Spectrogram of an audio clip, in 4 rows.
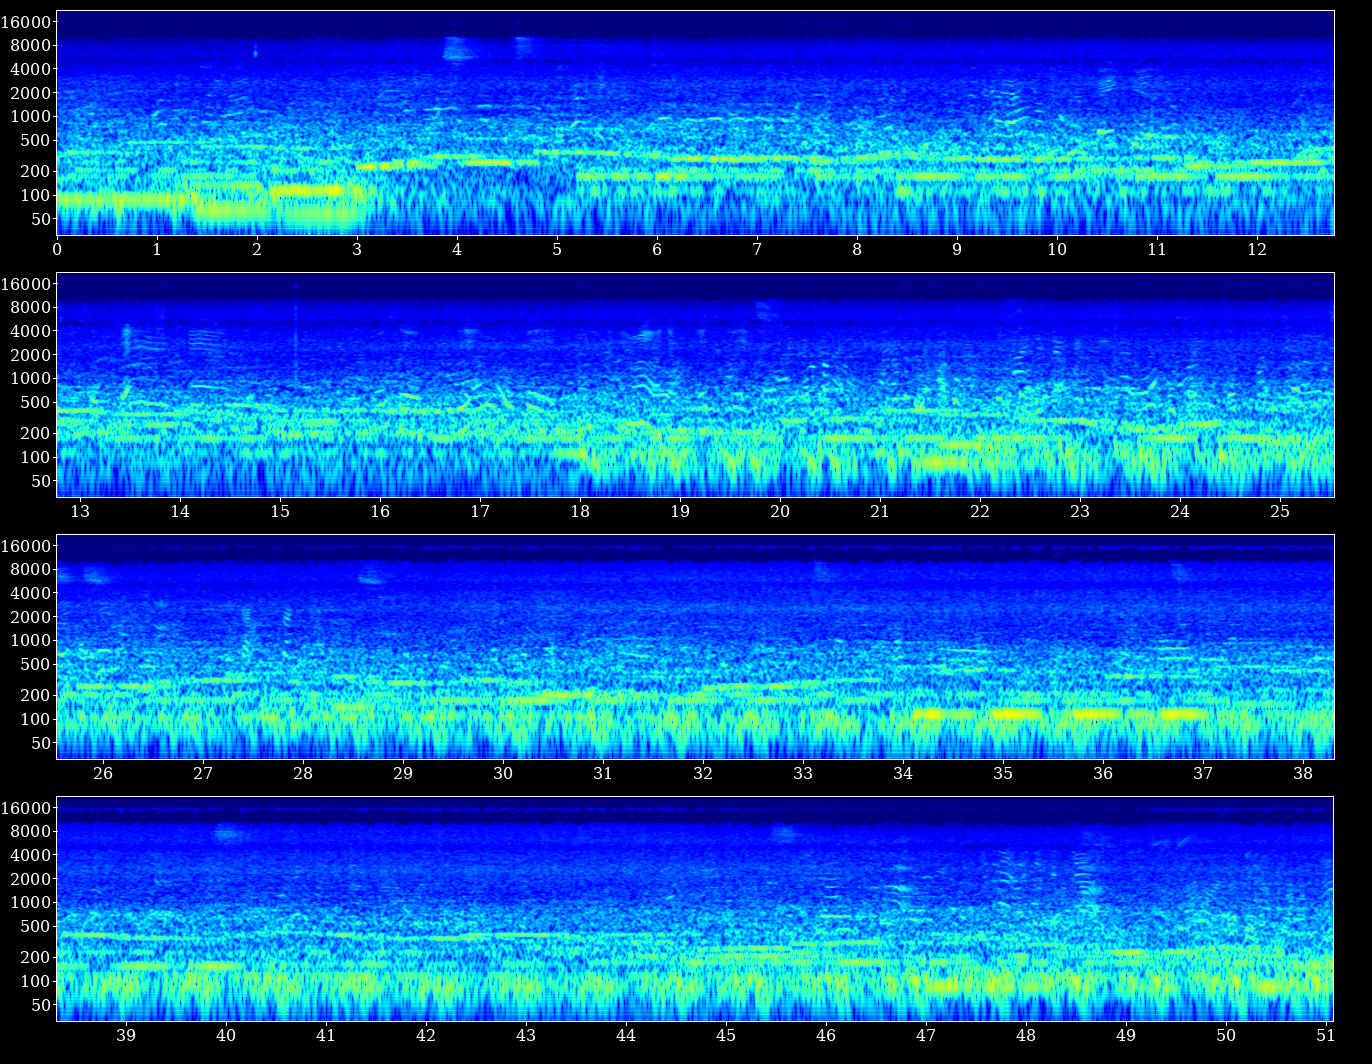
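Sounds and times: murmur of voices: 0:00.0 - 0:51.0
waterfall rushing: 0:00.0 - 0:51.0.

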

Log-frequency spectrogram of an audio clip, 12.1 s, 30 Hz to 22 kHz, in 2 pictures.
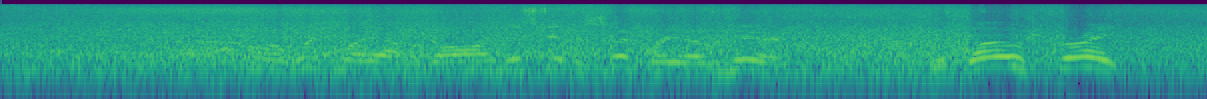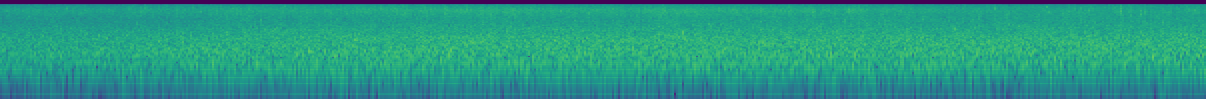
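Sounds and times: river water rushing over rocks: 0:00.0 - 0:12.0.

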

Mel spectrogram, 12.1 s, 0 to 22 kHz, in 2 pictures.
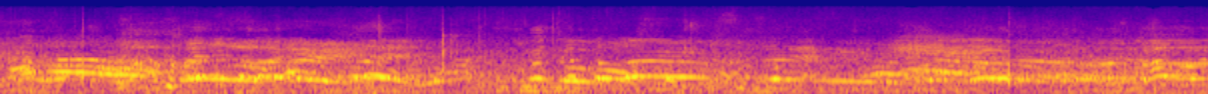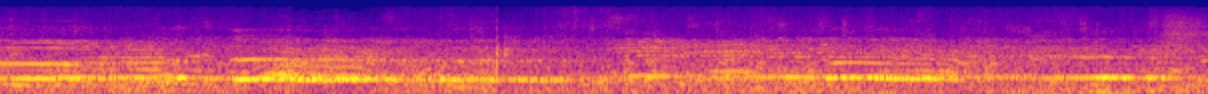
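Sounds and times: young men shouting calls: 0:00.0 - 0:02.2, 0:02.8 - 0:12.0.

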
